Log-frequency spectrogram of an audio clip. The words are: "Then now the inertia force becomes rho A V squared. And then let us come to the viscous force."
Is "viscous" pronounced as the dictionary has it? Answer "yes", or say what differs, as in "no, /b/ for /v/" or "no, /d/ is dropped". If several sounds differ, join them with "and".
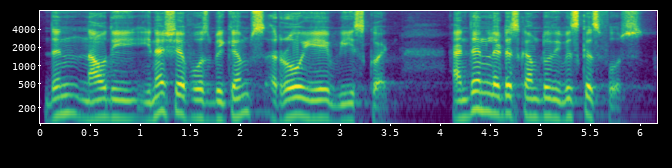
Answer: yes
